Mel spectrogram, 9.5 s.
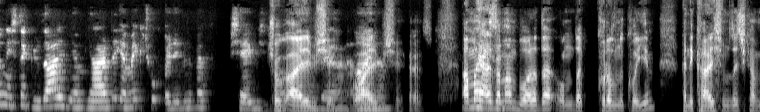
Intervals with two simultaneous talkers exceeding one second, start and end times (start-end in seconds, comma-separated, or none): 3.3-4.9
